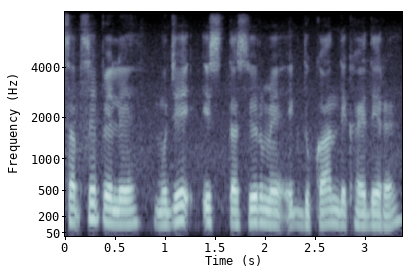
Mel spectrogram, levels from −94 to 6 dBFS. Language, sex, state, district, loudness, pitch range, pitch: Hindi, male, Arunachal Pradesh, Lower Dibang Valley, -14 LUFS, 120-140 Hz, 125 Hz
